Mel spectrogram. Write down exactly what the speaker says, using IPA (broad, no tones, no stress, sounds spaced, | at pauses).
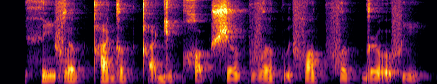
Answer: θ i f l ɤ kʷ qʰ i ɡ ɤ kʷ qʰ ḭ ɡ i kʷ χ ɔ̰ kʷ ʃ ɤ kʷ v ɤ kʷ ḭ f ɔ kʷ f ɤ kʷ ɡ ɹ o̰ f i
